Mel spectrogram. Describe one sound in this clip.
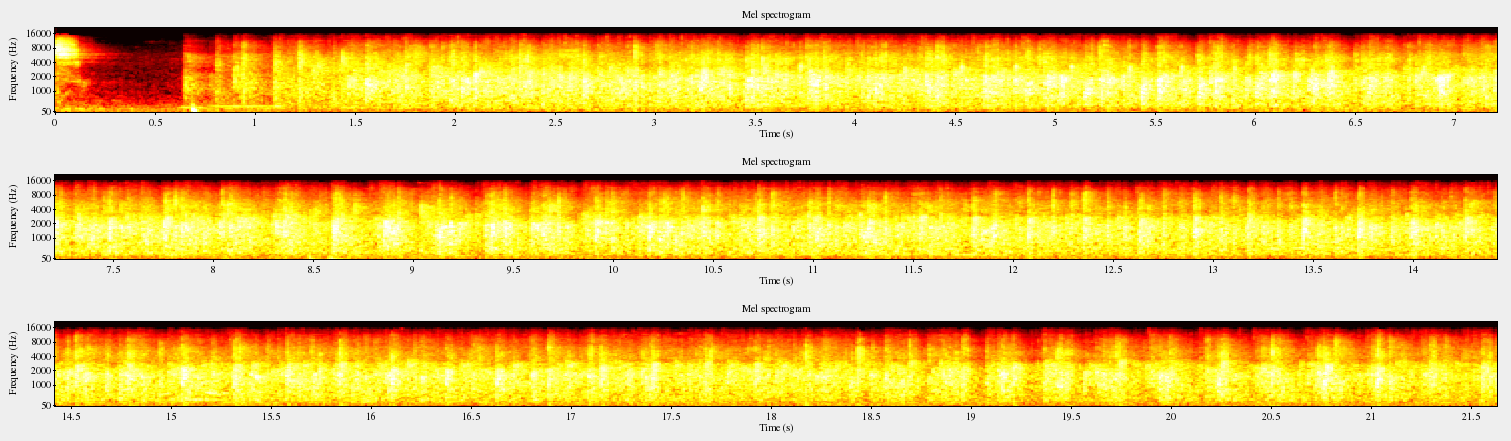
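A crowd applauds steadily in a large hall.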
